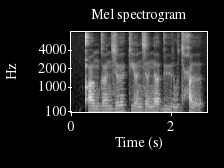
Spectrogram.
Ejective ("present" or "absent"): present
